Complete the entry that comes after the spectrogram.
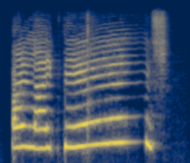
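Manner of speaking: squeaky, very high voice, stretched out. Asked how the Goblin voice sounded, the speaker shows it: super high-pitched Goblin voice. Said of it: "with a super high pitch like this".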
